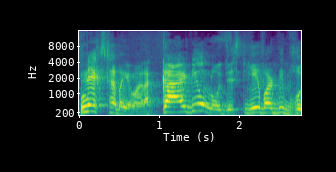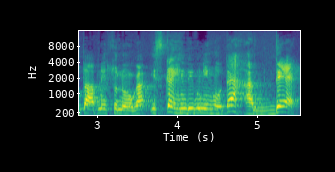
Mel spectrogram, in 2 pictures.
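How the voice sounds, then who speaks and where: A man teaching an online vocabulary lesson in Hindi, reading English definitions slowly and calling his listeners friends. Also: high-pitched, lively intonation, lo-fi sound. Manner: addresses listeners as friends and brother. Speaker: exam-prep teacher.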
